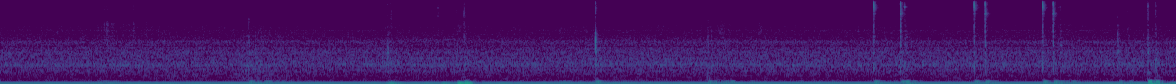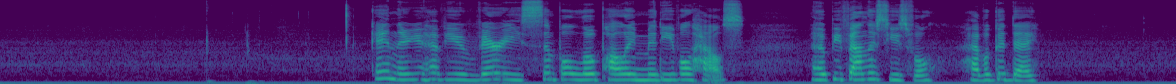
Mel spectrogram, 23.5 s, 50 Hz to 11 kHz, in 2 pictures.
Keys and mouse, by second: 4.5 l, 8.7-12.2 drag, 11.4 a.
